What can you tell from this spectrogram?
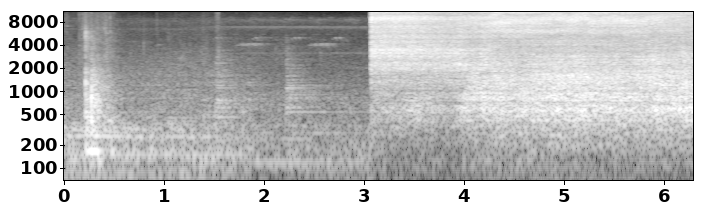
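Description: Harbor Freight 50-pound portable sandblaster blasting abrasive onto a steel tractor part: a loud, steady hiss of air and sand that starts suddenly about three seconds in. Before it there is only faint handling of the plastic-wrapped blast gun.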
